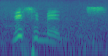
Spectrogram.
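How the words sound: It is said in a British accent. "I say it the way British people do"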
